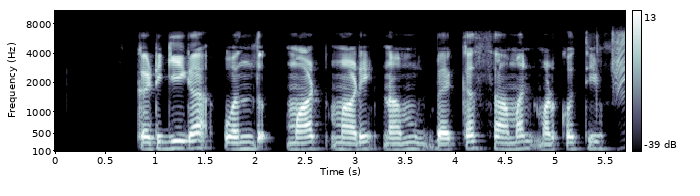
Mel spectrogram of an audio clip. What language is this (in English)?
Kannada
